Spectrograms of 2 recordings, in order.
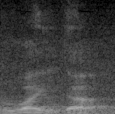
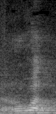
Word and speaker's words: ruwaida: Annahuma masdaroni, annahuma pada sungguhnya lafadz balha dan ruwaida. Ini saya tegaskan lagi, ruwaida itu ya. Ntar lu bacanya kayak semalam lagi ruwet lagi. Ya kan? Itu ruwet Pak, ruwaida bacanya ruwet. Wah, ngaco namanya.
